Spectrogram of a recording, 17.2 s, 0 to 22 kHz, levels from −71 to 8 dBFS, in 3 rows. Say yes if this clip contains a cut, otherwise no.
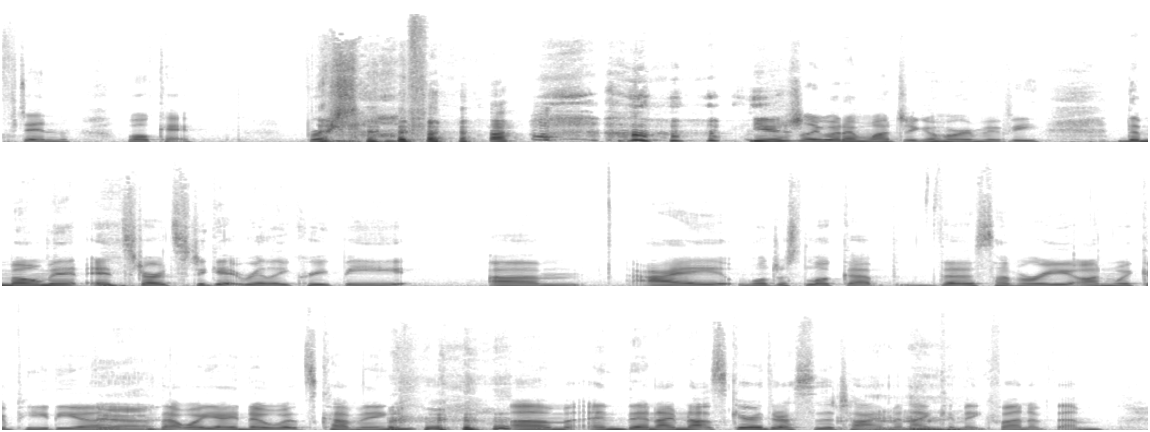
no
